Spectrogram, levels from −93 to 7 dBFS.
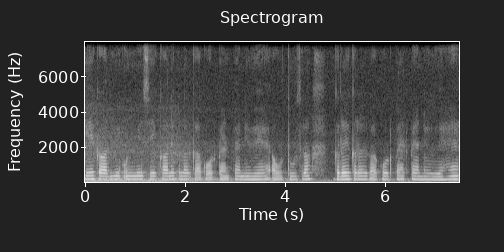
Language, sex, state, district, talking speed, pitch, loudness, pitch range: Hindi, female, Bihar, Samastipur, 175 wpm, 180 Hz, -18 LUFS, 170-185 Hz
